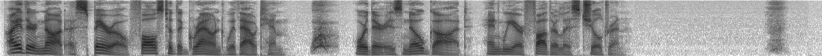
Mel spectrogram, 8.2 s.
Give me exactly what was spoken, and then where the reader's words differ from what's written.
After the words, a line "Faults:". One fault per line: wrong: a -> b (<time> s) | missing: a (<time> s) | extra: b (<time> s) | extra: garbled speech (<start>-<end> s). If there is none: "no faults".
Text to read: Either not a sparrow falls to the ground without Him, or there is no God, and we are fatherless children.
Either not a sparrow falls to the ground without Him, or there is no God, and we are fatherless children.
Faults:
no faults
